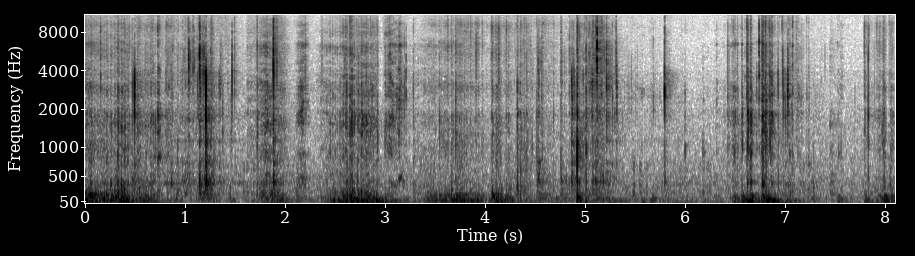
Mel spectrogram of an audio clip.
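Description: A rectangular solid white bar of dry soap with a black coated surface is held in the hand and shaved into chunks with a box-cutter blade. Repeated crisp scraping and crunchy, crackling cuts are heard, with sharp bright snaps as pieces break away, separated by brief quiet gaps.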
